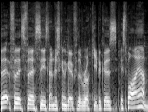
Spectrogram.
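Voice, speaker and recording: Against music in the background, a speaker with a British accent talks at a very fast pace with ordinary pitch variation. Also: man. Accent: British, drops T's. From Britain. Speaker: gaming YouTuber. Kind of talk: gameplay commentary. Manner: casual, chatty.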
